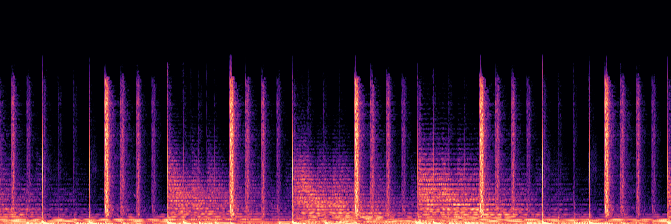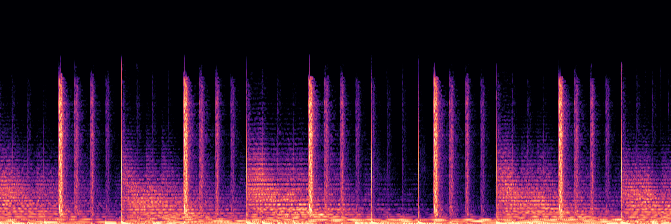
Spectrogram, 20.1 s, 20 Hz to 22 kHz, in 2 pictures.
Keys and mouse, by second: 1.0-2.7 drag, 2.7 middle click, 3.1-4.7 drag, 4.7 middle click, 7.7-9.5 drag, 9.5 middle click, 11.4 KP_0, 12.4 shift+f, 17.1-20.1 drag.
